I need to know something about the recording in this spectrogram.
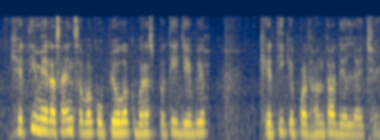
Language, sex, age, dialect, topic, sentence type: Maithili, male, 18-24, Southern/Standard, agriculture, statement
